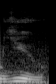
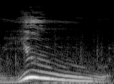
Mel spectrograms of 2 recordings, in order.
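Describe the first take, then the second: First: Said in the usual way. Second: Loud, high, drawn-out "You!" swooping downward; booming slogan voice. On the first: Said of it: "I could just call him Yu". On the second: Retold or imitated. Commentator gives in to his brain's slogan, booming announcer voice. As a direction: boom it out like a lottery advert. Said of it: "a booming voice would go".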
